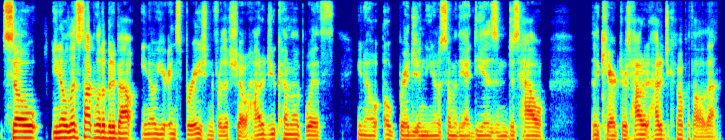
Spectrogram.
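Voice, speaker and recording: A man's voice: fairly low pitch, fairly even intonation, a little fast, a little mellow, dry recording, clean studio sound. A man in his thirties or forties casually chatting as a podcast host and interviewer.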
